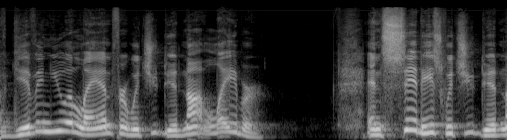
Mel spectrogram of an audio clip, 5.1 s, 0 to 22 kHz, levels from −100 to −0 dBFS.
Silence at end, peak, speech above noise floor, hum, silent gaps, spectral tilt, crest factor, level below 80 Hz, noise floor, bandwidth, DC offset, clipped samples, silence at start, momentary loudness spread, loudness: 0 s; -14 dBFS; 54 dB; none; none; -4.5 dB/octave; 16 dB; -76 dBFS; -82 dBFS; 17.5 kHz; under 0.1%; under 0.1%; 0 s; 10 LU; -29 LUFS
